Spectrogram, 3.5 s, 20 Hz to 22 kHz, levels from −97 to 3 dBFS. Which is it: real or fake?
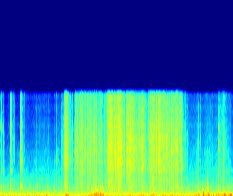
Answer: fake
